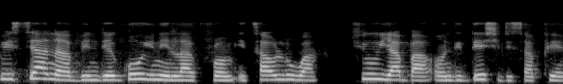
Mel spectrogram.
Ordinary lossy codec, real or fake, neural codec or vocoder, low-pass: none; real; none; 7.2 kHz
